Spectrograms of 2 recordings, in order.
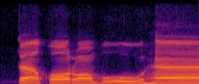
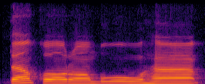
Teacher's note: Qaf mati, jadi kita kena lantunkan huruf qaf tersebut. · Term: huruf qalqalah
